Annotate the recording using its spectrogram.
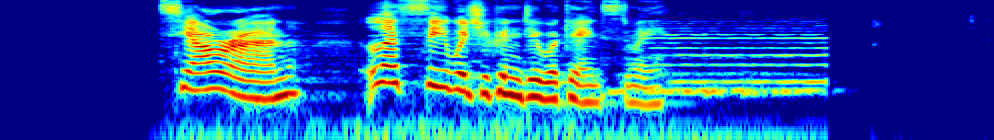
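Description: A young woman speaks coldly and close.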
